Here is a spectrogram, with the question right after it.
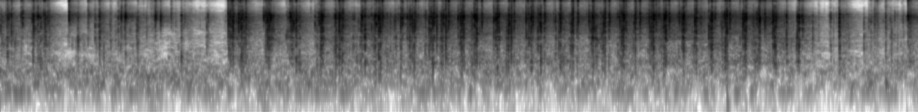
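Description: Gloved fingertips squeeze and crinkle the purple glossy plastic wrapper of a small, full and sealed Jumka waffle bar. Sparse crackles at first give way to a dense, continuous run of bright, crisp crinkling that eases off slightly near the end.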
